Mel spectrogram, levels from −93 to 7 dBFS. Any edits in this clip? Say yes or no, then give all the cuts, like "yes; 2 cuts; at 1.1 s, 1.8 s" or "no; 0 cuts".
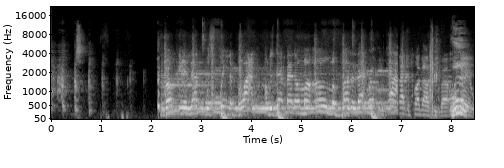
yes; 2 cuts; at 2.2 s, 7.0 s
